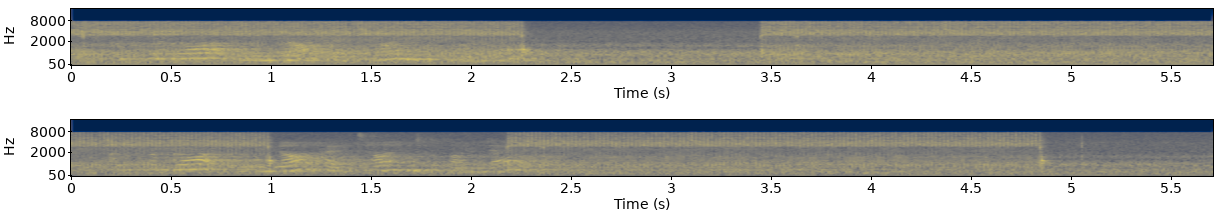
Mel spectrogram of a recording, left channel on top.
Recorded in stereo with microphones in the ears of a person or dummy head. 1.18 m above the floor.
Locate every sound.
0.2 s a woman speaking: 50° right (ahead or behind), 4 m; by 2.4 s 60° right (ahead or behind), 3 m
